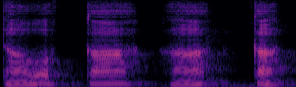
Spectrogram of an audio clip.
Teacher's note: So when we say ka, ha sound is already there. So additional ha will not make any difference.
